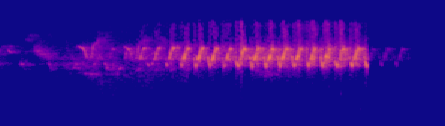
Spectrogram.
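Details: Pine Warbler song, played in a South Carolina winter-birds talk as a comparison: a quick, even, musical trill of high notes lasting about a second and a half, softer at the start, described as more melodic. Nothing else is heard.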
